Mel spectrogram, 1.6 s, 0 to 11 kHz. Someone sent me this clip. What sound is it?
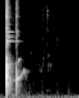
Bottle Smash FF184
2 glass bottles hitting, quiet, boing, liquid-filled
Bottle-smash, medium-pitch, bottle-breaking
